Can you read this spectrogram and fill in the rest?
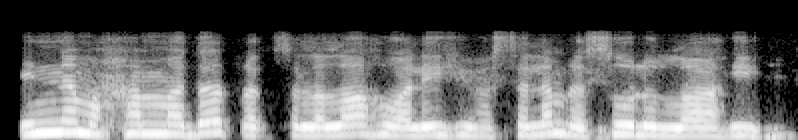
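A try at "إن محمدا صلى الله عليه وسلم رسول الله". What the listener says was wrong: இன்னும் தெளிவாக நீங்க சொல்லுங்க. கடைசி முஹம்மதுட கடைசி ஹரக்கத்தை நல்லா வெளிப்படுத்தி சொல்லுங்க பாப்போம். نعم إن محمدا تاني.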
